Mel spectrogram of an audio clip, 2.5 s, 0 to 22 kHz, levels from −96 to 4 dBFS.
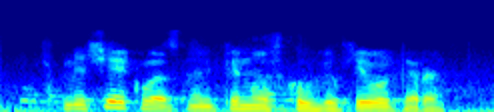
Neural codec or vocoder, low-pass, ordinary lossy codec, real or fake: codec, 16 kHz, 2 kbps, X-Codec, HuBERT features, trained on general audio; 7.2 kHz; AAC, 32 kbps; fake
